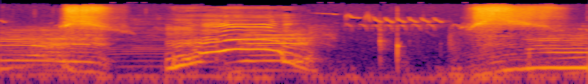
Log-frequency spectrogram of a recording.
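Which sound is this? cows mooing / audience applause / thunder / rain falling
cows mooing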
